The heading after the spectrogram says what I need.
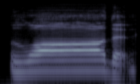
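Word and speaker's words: ضاد: Okay, I'll try to say Dwad. You can say Dwad. Sides of tongue and roots of upper molar right there.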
